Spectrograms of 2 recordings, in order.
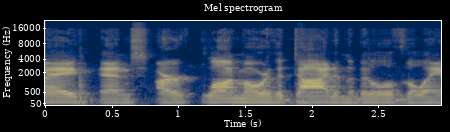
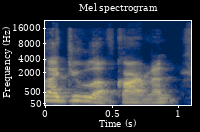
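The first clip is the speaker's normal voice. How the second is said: ordinary delivery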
